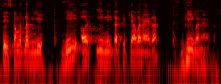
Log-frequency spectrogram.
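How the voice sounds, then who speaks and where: A man's voice: mid-range voice, unhurried, mellow, a little hiss or hum. Man teaching grammar, patient and repetitive. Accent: Chhattisgarh Hindi. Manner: addresses students fondly, asks for understanding often. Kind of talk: classroom lecture on grammar.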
